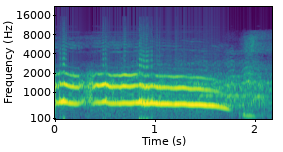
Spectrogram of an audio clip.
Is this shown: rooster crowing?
yes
